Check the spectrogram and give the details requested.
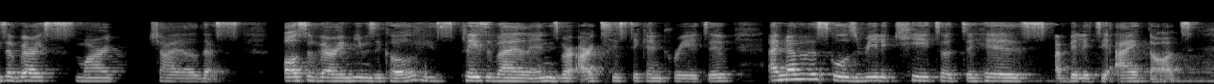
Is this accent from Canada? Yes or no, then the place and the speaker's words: no; Jamaica; I go home as regularly as I can, I'm from Jamaica, and whenever I can, I fly back home.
